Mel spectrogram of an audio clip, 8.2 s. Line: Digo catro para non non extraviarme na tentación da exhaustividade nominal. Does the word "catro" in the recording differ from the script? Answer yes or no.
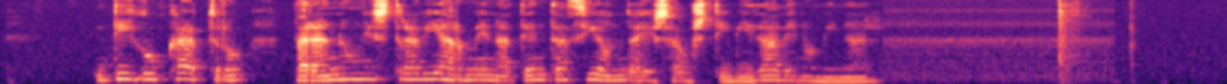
no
